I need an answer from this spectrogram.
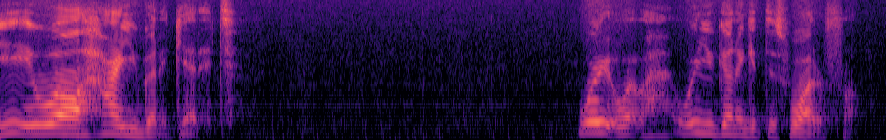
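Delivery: mocking, taunting tone. Narrating a proud woman's reply to a man at a well, mocking tone. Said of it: "perhaps we can hear a mocking tone in her voice".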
